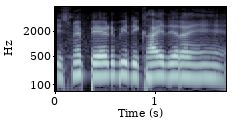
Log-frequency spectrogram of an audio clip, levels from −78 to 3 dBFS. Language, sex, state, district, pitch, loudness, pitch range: Chhattisgarhi, male, Chhattisgarh, Raigarh, 165 Hz, -15 LUFS, 155-170 Hz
